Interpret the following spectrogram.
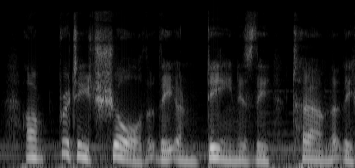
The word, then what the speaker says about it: Undine: quick video to clarify some things yes it's pronounced Undine it's just a habit I'm going to have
